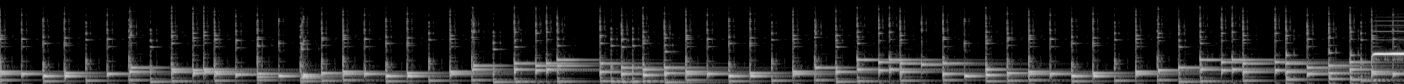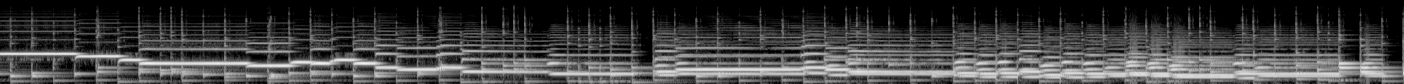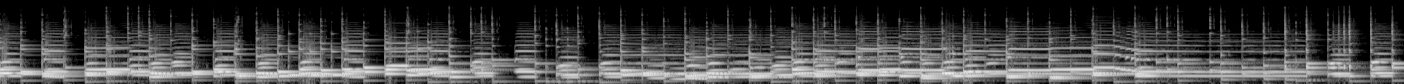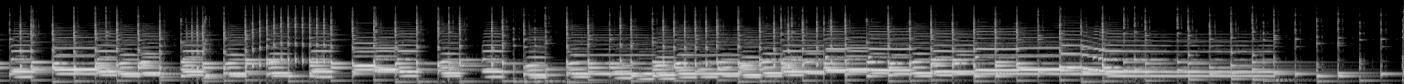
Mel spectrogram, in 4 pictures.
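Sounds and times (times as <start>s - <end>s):
flute: 13.8s - 55.0s.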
